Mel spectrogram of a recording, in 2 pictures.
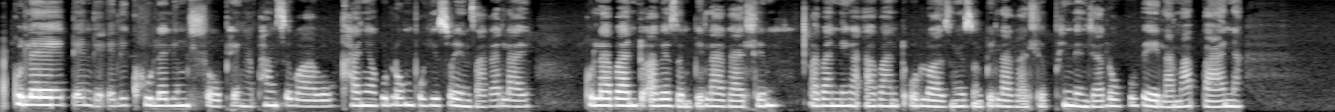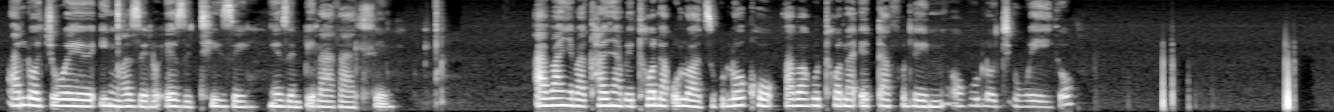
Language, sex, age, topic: North Ndebele, female, 25-35, health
